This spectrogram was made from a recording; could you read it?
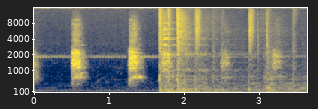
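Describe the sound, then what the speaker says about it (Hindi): A dog in an indoor TV crime-drama scene barks twice, sharp and evenly spaced, over a low steady hum, followed by a loud burst of dramatic music and clatter. "ये टिम्मी क्यों भौंक रहा है?"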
